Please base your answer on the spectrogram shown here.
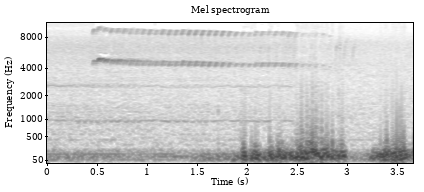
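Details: Thirteen-lined ground squirrel, Southeast Wisconsin, recorded at a distance: a sustained high, thin whistle drifting slightly lower for two seconds, then fades; loud low rustling and handling bumps follow.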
